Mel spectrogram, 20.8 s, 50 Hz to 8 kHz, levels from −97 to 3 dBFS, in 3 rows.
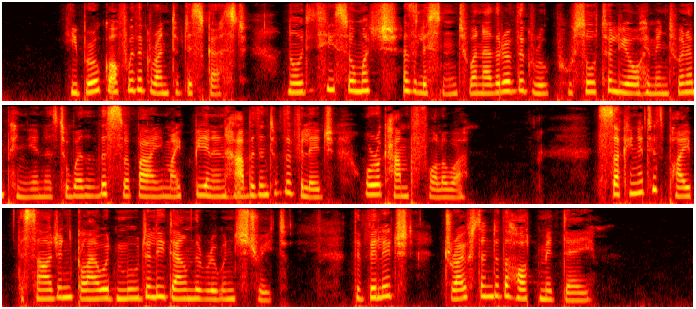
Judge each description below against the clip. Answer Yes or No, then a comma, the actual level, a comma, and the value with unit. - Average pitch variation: Yes, average, 3.2 semitones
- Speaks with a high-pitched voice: Yes, high, 230 Hz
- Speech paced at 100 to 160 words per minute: No, average, 180 wpm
